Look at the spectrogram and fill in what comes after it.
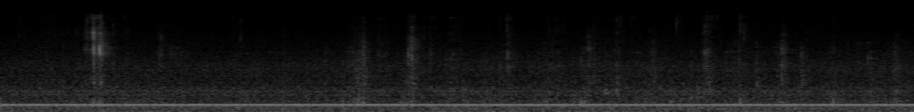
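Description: Close-up eating sounds of fried rice being eaten by hand: chewing, with wet lip smacks and finger-licking clicks scattered through, the sharpest about a second in. A steady low hum runs underneath.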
